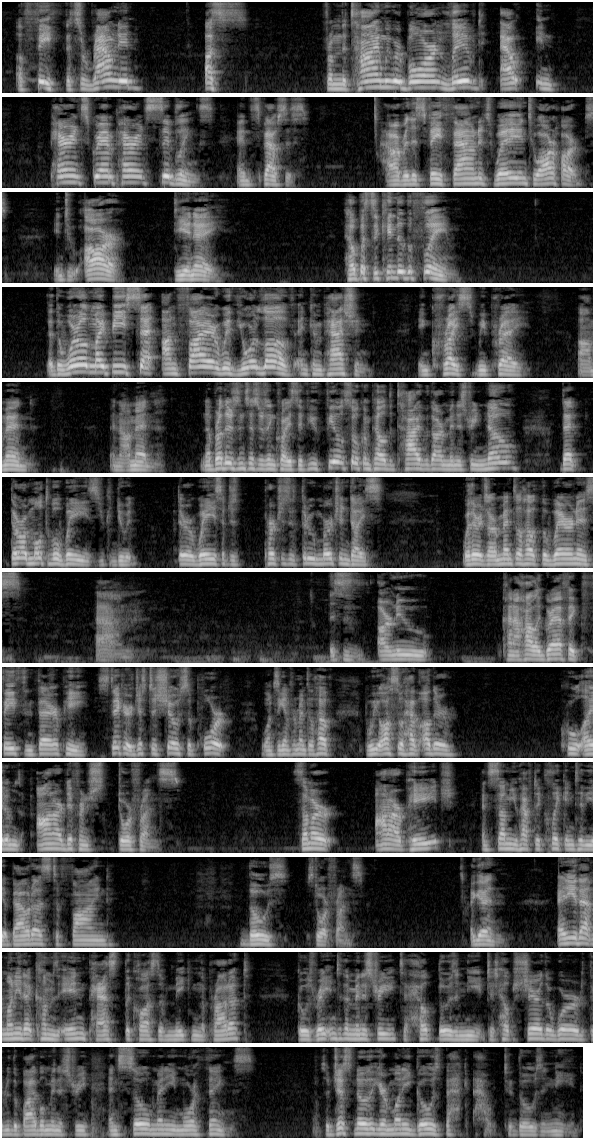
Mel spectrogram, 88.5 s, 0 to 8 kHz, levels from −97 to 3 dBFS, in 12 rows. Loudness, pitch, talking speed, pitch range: -26 LUFS, 150 Hz, 135 wpm, 135-160 Hz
